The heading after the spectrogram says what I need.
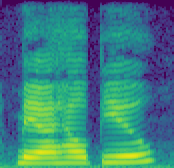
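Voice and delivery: loud official greeting from a speaker box; booming intercom voice. Acted. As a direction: boom it out, high and loud. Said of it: "a woman's voice boomed from the box".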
